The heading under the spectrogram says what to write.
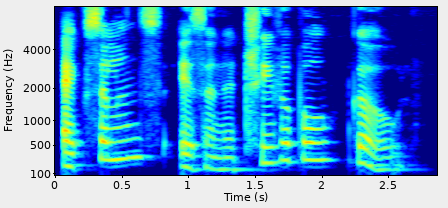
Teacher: The key words are: 'excellence', 'achievable', and 'goal', so they are stressed. The grammatical words are: 'is' and 'an', so they are unstressed. And each multi-syllable word also has its own stress pattern.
